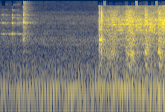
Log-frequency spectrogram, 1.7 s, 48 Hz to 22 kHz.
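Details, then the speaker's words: Honda Mobilio after starter motor repair, battery around 8–8.6 volts while cranking: brief steady starter whir, engine catches cleanly and runs evenly; starter now works normally. "Oke , sekarang sudah lancar. Insya Allah, ini aman."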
